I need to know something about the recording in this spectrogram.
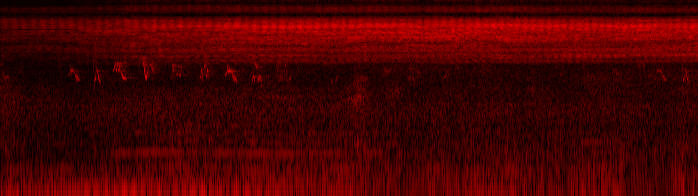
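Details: A lyric cicada gives a loud, steady, high-pitched buzz close by in a residential neighbourhood in summer, calling late in the season, with a car rumbling nearby.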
